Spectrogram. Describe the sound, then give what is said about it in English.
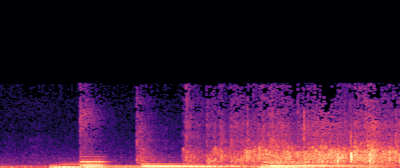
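An audience claps steadily as a clap offering, a dense wash of many hands that swells after the first half-second, with sustained organ-like musical tones ringing underneath throughout. “Increase that clap offering because it's bringing you a miracle.”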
